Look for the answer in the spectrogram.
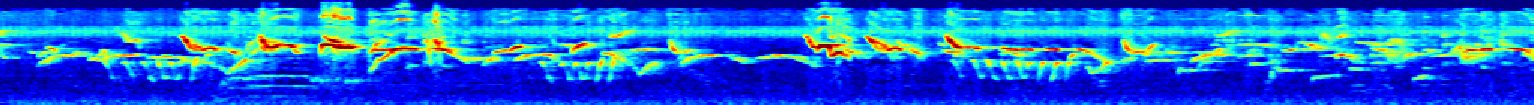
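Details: Oriental magpie-robin song used as a lure to provoke other magpie-robins of any kind: a fast, varied stream of sweet whistles, slurred up-and-down notes and rapid trilled rattles, in dense bursts with brief pauses and a faint steady hiss.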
